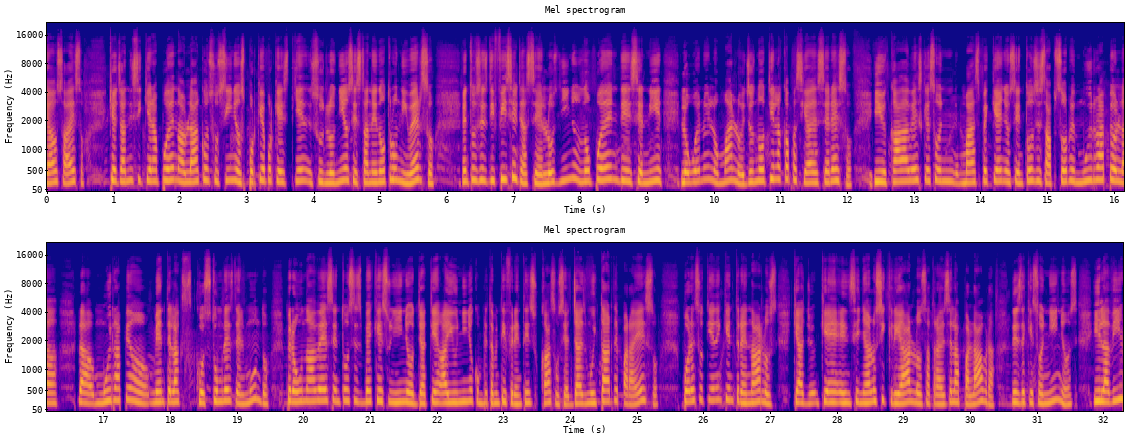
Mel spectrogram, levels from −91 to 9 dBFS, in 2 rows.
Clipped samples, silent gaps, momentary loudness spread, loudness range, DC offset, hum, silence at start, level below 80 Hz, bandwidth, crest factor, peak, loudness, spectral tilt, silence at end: under 0.1%; none; 6 LU; 2 LU; under 0.1%; none; 0 s; -64 dBFS; 15.5 kHz; 14 dB; 0 dBFS; -15 LUFS; -4.5 dB/octave; 0 s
